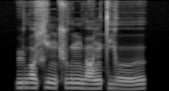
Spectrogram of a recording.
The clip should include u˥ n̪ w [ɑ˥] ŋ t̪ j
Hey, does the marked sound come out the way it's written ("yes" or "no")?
no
